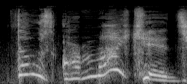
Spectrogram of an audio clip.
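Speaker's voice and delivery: high, raspy, scratchy voice. Reading a story aloud, a teacher spotting her class: scratchy voice. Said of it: "she said in a scratchy voice".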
